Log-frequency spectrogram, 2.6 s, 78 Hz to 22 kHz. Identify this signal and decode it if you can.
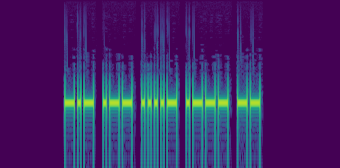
Morse code, heard as a keyed tone, about 48 wpm, 700 Hz. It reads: KW4JM
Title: NA SOTA Activator Callsigns 50wpm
